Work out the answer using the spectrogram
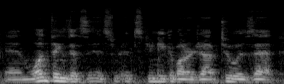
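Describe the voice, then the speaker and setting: A man's voice: medium pitch, steady tone, quick pace, dark tone, slight background noise. A man, a deputy sheriff, answering interview questions and explaining his work with many hesitant ums. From Rochester, New York area. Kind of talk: interview guest.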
